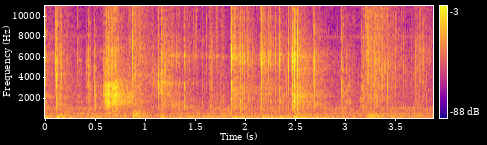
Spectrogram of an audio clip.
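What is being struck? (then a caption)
Bar of soap cut with a metal knife. A metal knife blade scrapes and cuts a solid, dry yellow bar of soap held in the hand. It makes a series of short, crisp, bright scratching and crackling sounds in irregular bursts, each fading almost at once.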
